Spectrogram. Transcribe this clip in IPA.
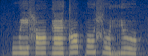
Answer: w e˦˥ ɬ ɔ˦˥ ɡ æ˦˥ d ɔ˦˥ p o˦˥ ɕ o˦˨ rʲ o˦˨

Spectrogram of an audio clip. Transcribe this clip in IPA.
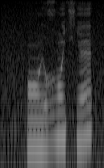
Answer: ɔ̃ i̯ ʁʷ ɛ̃ ç ɛ̃

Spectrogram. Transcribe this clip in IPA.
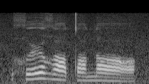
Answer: χʷ ə˞ ʁʷ ɑ tˤ o n ɑ

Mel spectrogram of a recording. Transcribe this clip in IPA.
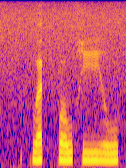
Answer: kʷ ɐ˨˥ t̚ p o˨˧ w h iː˨ w

